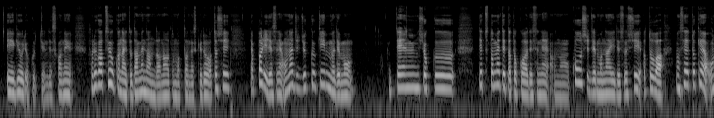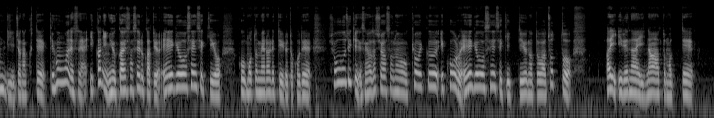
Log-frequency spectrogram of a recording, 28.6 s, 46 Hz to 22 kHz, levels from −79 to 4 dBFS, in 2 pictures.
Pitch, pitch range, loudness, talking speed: 175 Hz, 155-225 Hz, -30 LUFS, 355 characters per minute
